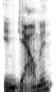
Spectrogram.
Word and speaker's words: Endaoment: mentioned at the beginning endowment is spelled a little differently than you would expect it to be e-n-d-a-o-m-e-n-t we like word play and that's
